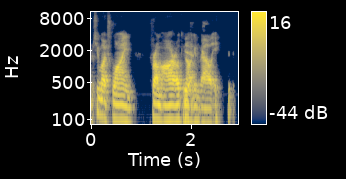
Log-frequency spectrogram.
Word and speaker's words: Okanagan: And you got it correct. Okanagan is how it's pronounced. – Okanagan.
